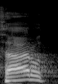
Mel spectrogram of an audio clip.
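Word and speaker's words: ثاء: সা হরফটি বারিক মানে পাতলা করে উচ্চারণ করতে হবে। তাহলে আমরা এখন সায়ের মাখরাজ লক্ষ্য করি। সায়ের মাখরাজ কোন জায়গা থেকে? স্ক্রিনে দেখা যাচ্ছে। সা হরফটির মাখরাজ হলো উচ্চারণের স্থান জিহ্বার আগা সামনের উপরের 2 দাঁতের আগার সঙ্গে লাগিয়ে উচ্চারিত হয়।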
